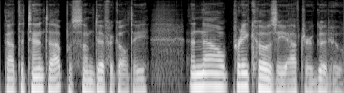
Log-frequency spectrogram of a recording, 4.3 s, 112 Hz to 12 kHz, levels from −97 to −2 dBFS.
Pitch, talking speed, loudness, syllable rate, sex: 115 Hz, 195 wpm, -16 LUFS, 5.6 syllables/s, male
